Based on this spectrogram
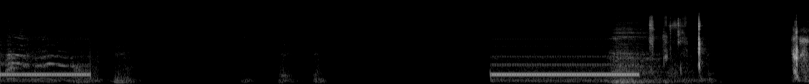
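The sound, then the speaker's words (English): Two long electronic ringback tones sound over a speakerphone, separated by a few seconds of quiet with faint clicks, followed by a brief burst of noise as the call connects. “Yeah, call him up.”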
